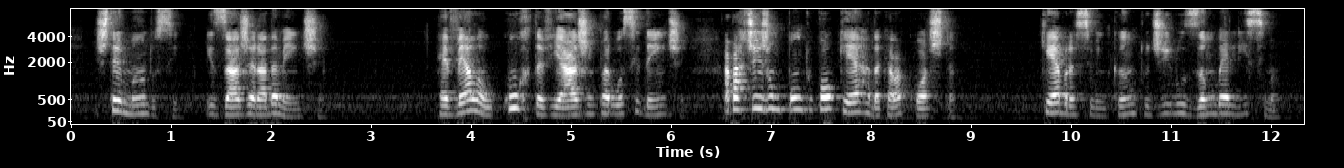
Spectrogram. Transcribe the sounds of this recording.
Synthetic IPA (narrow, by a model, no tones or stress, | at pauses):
ɪʃt̪ɾemɐ̃nd̪ʊsɪ | izaʒeɾad̪ɐmẽnt͡ʃɪ | hevɛlɐʊkuɾt̪ɐviaʒẽj̃paɾuosid̪ẽnt͡ʃɪ̥ | apaɾt͡ʃiɾd͡ʒɪũpõnt̪ʊkwawkɛɾd̪akɛlɐkʰɔʃt̪ɐ | kɛbɾɐsɪuẽŋkɐ̃nt̪ʊd͡ʒɪːluzɐ̃w̃bɛlisimɐ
